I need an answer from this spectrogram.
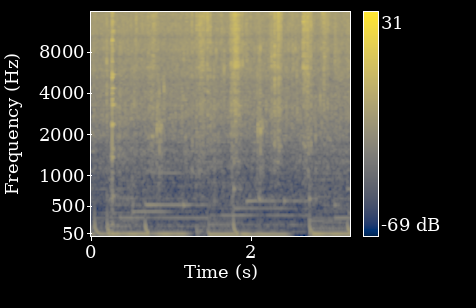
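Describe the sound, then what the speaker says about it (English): Jerk tofu frying in a hot pan gives a steady, close sizzle that runs throughout, broken by a few sharp clacks of stirring and no voices. "but as it sizzles down"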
